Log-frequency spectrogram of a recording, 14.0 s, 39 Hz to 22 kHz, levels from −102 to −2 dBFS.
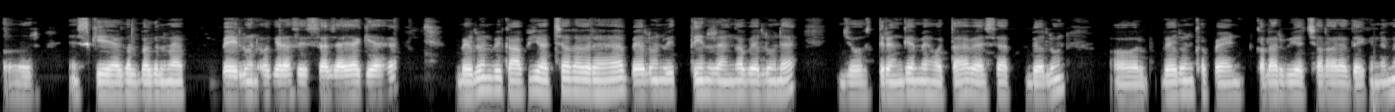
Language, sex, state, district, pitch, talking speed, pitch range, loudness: Hindi, male, Bihar, Supaul, 110 Hz, 185 wpm, 105-120 Hz, -17 LUFS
